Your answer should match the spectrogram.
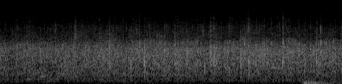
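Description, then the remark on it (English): A crowd applauds steadily at a live debate event, dense clapping filling the space at an even, sustained level from start to finish, with no voices standing out. “All right, let's give it up.”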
